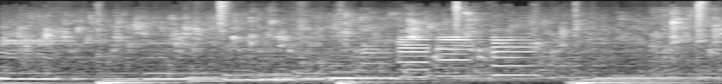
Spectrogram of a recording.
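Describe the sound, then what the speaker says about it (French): Water runs steadily into a filling bathtub as a Lush bath bomb goes in, a continuous rushing wash with soft music-like tones underneath. "je mets une petite bombe de bain de chez Lush"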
